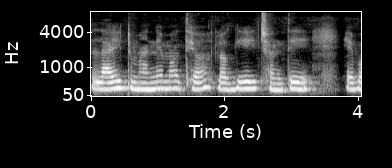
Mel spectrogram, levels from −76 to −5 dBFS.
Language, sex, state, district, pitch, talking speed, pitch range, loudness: Odia, female, Odisha, Malkangiri, 200 Hz, 90 wpm, 190-210 Hz, -13 LUFS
